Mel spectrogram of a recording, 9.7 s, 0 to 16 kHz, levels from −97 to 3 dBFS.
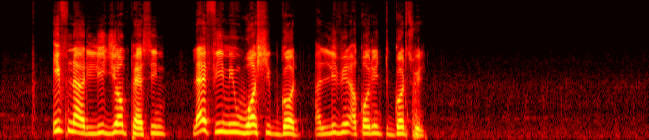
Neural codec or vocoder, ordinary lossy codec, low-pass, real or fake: none; Opus, 32 kbps; 14.4 kHz; real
